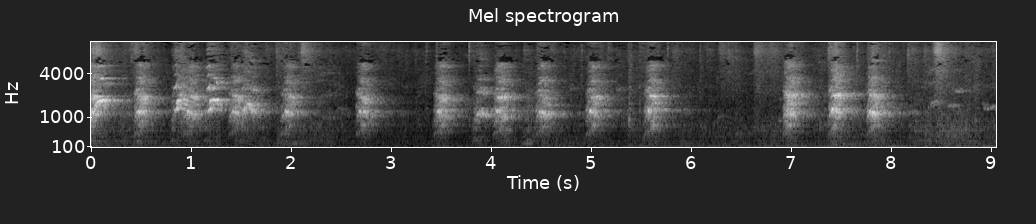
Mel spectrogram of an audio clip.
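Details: Young Miniature Pinscher puppies in An Giang, newly learning to eat, give a busy run of sharp, high-pitched yaps and squeaky barks, irregularly spaced, pausing briefly midway before a final cluster of yelps.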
